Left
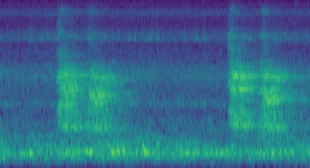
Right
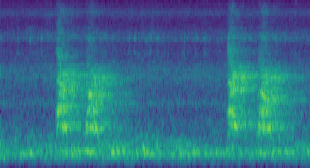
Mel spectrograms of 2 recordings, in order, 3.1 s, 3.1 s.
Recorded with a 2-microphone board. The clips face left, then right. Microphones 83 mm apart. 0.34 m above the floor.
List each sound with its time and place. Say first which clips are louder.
0.6 s a dog barking: right 5 dB; 75° right (ahead or behind), 2.5 m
